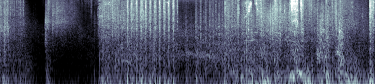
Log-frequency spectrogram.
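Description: Video-game combat with rapid bursts of gunfire and heavy airstrike booms, loud and dense, starting after a brief lull and then rattling on almost without pause.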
